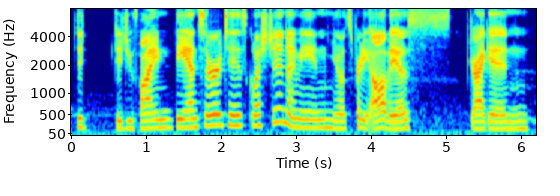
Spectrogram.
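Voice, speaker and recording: A woman's voice: on the low side, bright, forceful tone, smooth. A woman improvising in character over a fantasy game, speaking casually with a hesitant, sassy manner. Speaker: game streamer roleplaying her character.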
